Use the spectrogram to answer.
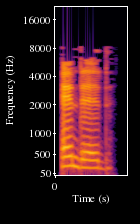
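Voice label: "ended", British English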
